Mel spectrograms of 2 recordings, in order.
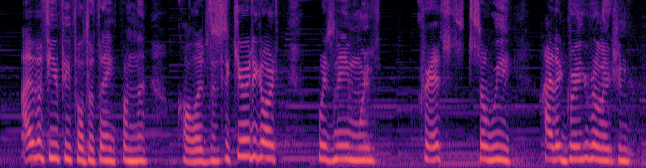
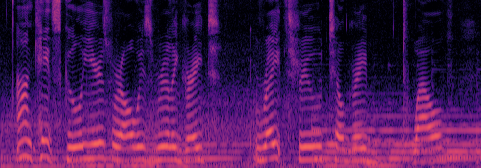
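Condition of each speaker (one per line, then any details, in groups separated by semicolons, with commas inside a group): Cerebral palsy; from birth, legs and left arm, leg ligament-lengthening surgery; electric wheelchair, previously walker; some speech affected, childhood speech therapy, newborn breathing help
No condition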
